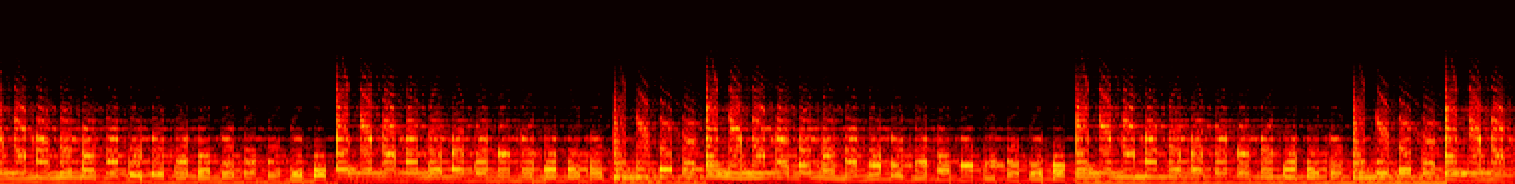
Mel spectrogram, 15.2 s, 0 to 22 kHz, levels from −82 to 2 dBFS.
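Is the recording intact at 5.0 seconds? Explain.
Yes, the audio is intact at 5.0 seconds, with no dropout, click, distortion or other fault to be heard at that point.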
